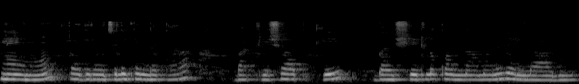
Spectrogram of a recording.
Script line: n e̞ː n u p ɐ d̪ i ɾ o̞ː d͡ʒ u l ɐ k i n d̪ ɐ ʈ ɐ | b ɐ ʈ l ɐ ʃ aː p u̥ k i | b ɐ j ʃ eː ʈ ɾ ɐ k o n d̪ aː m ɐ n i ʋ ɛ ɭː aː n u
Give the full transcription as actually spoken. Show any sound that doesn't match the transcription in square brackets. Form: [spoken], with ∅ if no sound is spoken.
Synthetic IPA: n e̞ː n u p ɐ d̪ i ɾ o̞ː d͡ʒ u l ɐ k i n d̪ ɐ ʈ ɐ | b ɐ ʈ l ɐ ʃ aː p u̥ k i | b ɐ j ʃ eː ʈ [l] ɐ k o n d̪ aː m ɐ n i ʋ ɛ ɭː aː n u

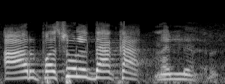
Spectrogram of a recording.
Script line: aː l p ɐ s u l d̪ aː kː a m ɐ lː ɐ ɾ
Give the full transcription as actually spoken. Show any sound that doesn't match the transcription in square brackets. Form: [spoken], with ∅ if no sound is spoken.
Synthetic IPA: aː [ɾ] p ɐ s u l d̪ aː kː a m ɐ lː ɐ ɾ

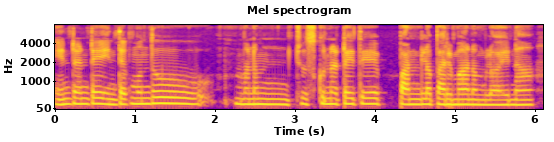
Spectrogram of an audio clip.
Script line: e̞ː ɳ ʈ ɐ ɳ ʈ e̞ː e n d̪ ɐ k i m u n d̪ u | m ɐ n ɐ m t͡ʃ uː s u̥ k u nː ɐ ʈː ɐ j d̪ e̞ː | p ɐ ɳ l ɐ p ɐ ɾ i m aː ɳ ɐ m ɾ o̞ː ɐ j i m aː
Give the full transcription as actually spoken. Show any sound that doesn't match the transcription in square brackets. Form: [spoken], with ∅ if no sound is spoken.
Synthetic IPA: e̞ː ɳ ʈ ɐ ɳ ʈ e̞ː [i] n [t̪] ɐ k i m u n d̪ u | m ɐ n ɐ m t͡ʃ uː s u̥ k u nː ɐ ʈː ɐ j [t̪] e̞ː | p ɐ ɳ l ɐ p ɐ ɾ i m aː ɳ ɐ m [l] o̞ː ɐ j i [n] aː

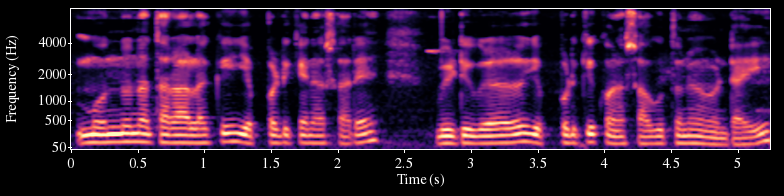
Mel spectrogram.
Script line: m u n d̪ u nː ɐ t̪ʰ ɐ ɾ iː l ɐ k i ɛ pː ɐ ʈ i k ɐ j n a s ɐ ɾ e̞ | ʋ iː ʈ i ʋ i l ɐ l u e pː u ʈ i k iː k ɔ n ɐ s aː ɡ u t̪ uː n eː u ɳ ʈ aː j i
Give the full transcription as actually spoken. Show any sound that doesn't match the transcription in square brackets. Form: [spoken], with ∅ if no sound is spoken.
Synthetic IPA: m u n d̪ u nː ɐ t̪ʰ ɐ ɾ [aː] l ɐ k i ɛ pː ɐ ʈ i k ɐ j n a s ɐ ɾ e̞ | ʋ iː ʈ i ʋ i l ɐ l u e pː u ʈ i k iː k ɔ n ɐ s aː ɡ u t̪ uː n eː u ɳ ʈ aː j i

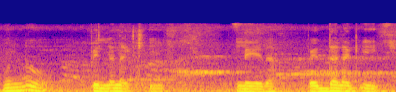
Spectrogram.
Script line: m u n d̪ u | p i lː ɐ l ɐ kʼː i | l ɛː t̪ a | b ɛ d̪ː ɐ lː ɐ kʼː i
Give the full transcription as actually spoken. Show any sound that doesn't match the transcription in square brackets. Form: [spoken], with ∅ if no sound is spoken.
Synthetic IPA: m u n d̪ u | p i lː ɐ l ɐ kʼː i | l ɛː [d̪] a | [p] ɛ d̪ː ɐ [l] ɐ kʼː i

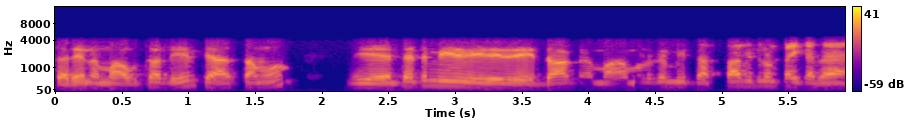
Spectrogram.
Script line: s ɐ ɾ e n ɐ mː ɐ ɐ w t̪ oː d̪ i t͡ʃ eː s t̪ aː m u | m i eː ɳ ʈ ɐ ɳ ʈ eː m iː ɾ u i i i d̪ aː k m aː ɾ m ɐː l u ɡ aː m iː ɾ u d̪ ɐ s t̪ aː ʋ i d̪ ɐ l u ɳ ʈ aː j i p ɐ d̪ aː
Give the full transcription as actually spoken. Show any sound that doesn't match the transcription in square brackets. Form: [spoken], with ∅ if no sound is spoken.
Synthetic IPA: s ɐ ɾ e n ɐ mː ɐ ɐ w t̪ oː d̪ i t͡ʃ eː s t̪ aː m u | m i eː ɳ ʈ ɐ ɳ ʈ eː m iː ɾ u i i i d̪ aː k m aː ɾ m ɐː l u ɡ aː m iː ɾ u d̪ ɐ s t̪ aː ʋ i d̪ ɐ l u ɳ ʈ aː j i [k] ɐ d̪ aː

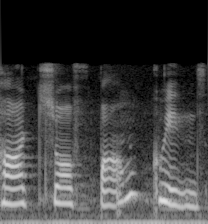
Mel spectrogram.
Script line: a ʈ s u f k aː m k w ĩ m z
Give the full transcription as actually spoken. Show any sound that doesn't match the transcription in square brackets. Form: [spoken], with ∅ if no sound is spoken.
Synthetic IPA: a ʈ s [ɔ] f [p] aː m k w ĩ [n] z

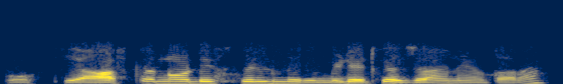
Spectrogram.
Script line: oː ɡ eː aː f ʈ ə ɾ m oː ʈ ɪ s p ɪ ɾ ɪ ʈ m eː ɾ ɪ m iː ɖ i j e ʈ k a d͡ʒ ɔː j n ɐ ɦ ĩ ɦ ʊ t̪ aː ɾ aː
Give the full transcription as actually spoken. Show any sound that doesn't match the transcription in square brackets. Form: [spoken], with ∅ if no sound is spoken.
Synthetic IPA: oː [k] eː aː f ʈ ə ɾ [n] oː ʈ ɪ s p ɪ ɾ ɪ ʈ m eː ɾ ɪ m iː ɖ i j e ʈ k a d͡ʒ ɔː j n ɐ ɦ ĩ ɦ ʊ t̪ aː ɾ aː

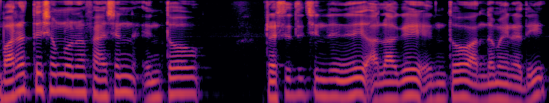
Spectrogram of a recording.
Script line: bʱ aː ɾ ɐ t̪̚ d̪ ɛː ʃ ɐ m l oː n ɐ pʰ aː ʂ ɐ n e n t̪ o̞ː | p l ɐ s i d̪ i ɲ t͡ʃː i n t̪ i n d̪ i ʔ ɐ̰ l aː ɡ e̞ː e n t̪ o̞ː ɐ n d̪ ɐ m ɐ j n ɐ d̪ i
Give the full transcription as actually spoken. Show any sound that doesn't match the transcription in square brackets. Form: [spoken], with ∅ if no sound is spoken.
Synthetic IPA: bʱ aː ɾ ɐ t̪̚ d̪ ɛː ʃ ɐ m l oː n ɐ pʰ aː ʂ ɐ n e n t̪ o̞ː | p [ɾ] ɐ s i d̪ i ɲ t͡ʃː i n [d̪] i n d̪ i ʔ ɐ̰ l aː ɡ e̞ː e n t̪ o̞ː ɐ n d̪ ɐ m ɐ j n ɐ d̪ i

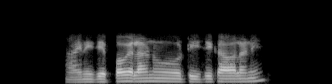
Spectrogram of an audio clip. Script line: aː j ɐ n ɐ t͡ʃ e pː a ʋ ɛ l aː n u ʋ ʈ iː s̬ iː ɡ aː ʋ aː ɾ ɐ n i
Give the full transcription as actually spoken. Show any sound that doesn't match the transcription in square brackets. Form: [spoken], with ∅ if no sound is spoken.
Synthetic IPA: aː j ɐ n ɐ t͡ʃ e pː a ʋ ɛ l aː n u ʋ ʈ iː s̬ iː [k] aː ʋ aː [l] ɐ n i

